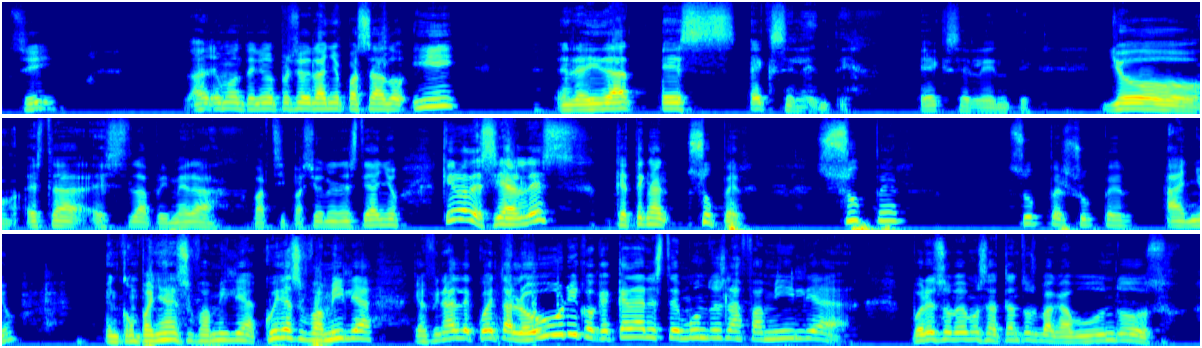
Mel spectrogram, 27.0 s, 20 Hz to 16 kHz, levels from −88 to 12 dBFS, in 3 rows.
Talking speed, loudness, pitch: 140 wpm, -32 LUFS, 150 Hz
